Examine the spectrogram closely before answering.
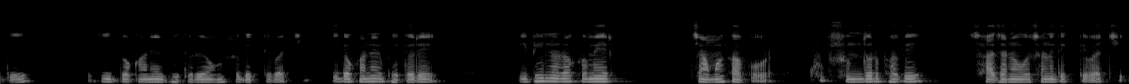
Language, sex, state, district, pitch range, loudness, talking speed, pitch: Bengali, male, West Bengal, Jalpaiguri, 115-135 Hz, -38 LUFS, 100 wpm, 125 Hz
